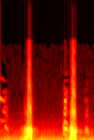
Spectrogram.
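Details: Canada goose (Branta canadensis) giving two loud, nasal honks about two-thirds of a second apart, each a brief harsh blare over a quiet background.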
